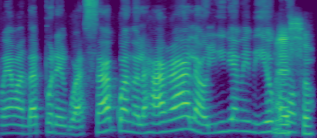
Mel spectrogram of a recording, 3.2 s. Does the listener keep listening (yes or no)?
yes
